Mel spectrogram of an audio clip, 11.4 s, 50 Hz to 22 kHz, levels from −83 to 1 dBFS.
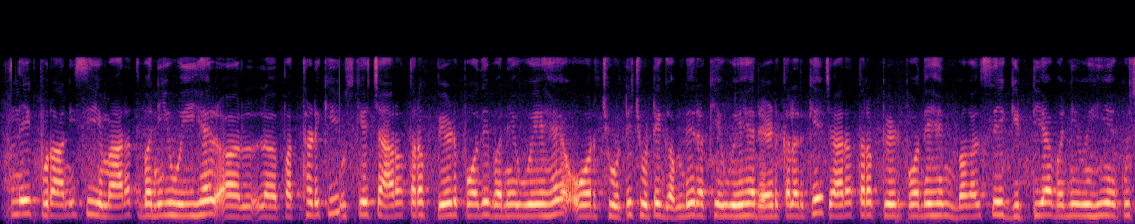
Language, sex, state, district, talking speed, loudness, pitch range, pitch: Hindi, female, Uttar Pradesh, Muzaffarnagar, 195 wpm, -13 LUFS, 200-215 Hz, 205 Hz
